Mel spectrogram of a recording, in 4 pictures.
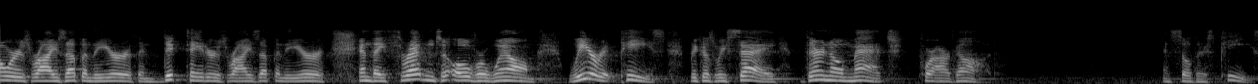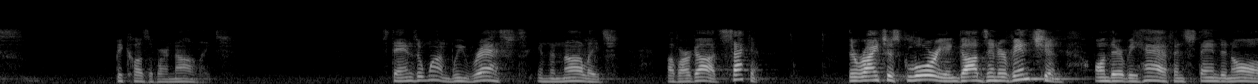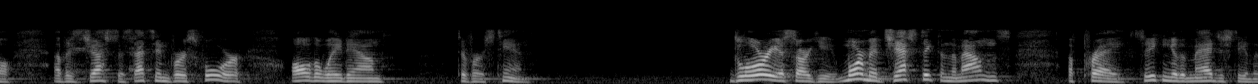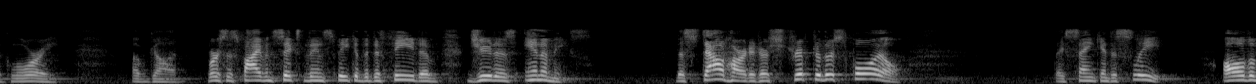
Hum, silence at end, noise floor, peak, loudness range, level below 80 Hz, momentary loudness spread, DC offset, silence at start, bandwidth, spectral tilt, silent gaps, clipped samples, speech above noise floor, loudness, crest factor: none; 0 s; -64 dBFS; -6 dBFS; 15 LU; -68 dBFS; 16 LU; under 0.1%; 0 s; 5.4 kHz; -8 dB/octave; none; under 0.1%; 37 dB; -27 LUFS; 22 dB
